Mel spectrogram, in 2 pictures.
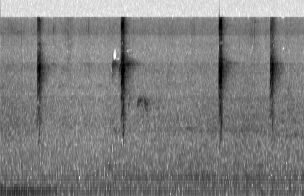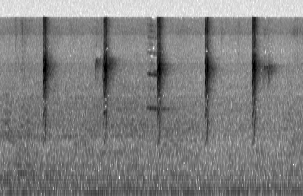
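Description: Baby birds give short, high chirps about once a second.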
